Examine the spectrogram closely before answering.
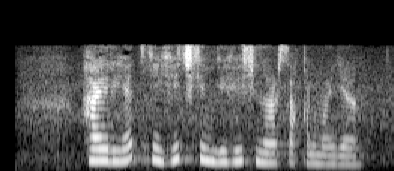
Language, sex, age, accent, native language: Uzbek, female, 18-24, Buxoro, Uzbek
